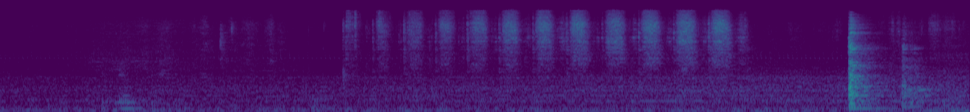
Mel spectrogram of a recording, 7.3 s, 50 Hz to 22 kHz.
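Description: WD-40 aerosol sprayed in about a dozen short, even spurts, roughly four a second, followed by a single sharp knock near the end, the loudest sound.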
